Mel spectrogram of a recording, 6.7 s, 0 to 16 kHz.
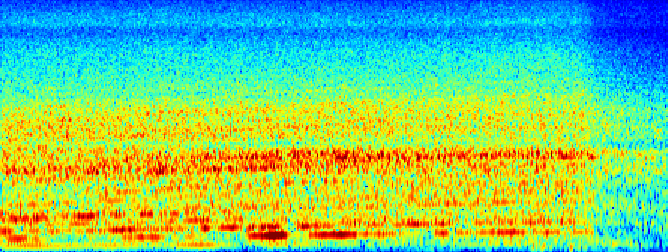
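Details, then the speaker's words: Toyota N70 Hilux with Raptor supercharger, new fuel pump and custom factory-ECU tune, dyno run (about 130 kW/260 Nm stock to 230 kW/nearly 400 Nm): strong steady roar, rising blower whine smooth under load, then easing; healthy. "uh so we'll let it warm up I'll get a f together we'll load that in we'll do a run and see where it goes"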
